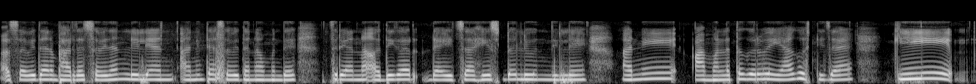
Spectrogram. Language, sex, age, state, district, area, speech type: Marathi, female, 18-30, Maharashtra, Wardha, rural, spontaneous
